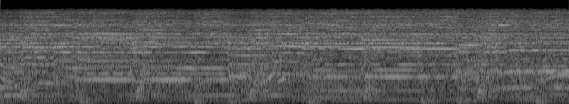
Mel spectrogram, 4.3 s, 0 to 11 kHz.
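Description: A rock band playing live in a 1960s-style psych-pop vein: electric guitars over bass and a drum kit, a passage with no words, picked up by a camcorder's built-in microphone.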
